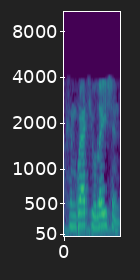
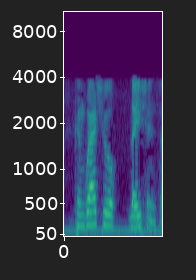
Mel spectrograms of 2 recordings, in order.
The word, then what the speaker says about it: congratulations: 比如说你们比较熟的经常听到啊，某人这么说，你当你获得什么荣誉啊，或者碰到什么好事了，有人祝贺你说这样一个单词啊，你永远听不到这个人读什么 congratulations，那是你同学的读法。如果是老外对你这么说，那会肯定会读成什么 congratulations 啊，注意发生这样音变，单词内部 congratulations。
